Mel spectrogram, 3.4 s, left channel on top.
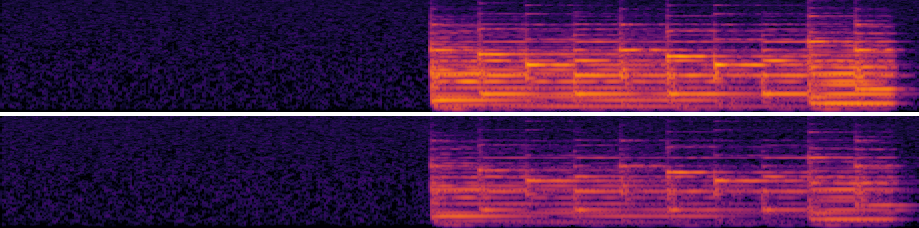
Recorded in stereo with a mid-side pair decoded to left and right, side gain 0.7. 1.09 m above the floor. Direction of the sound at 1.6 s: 45° left.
